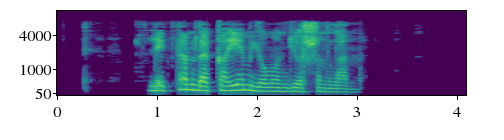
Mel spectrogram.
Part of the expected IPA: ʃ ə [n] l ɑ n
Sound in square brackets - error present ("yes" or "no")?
no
